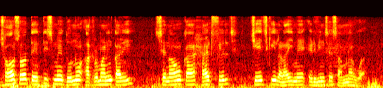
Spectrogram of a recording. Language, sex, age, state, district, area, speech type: Hindi, male, 45-60, Madhya Pradesh, Chhindwara, rural, read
